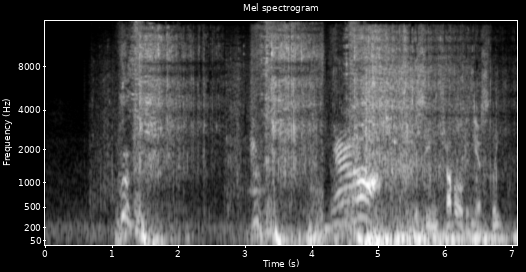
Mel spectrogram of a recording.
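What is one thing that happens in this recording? An axe strikes hard against rock.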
